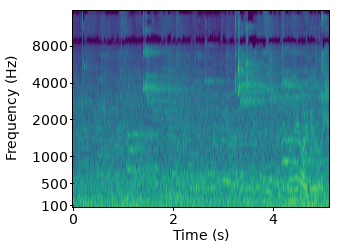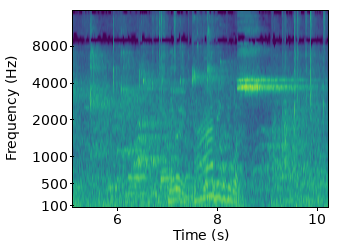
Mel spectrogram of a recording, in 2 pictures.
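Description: A basketball being dribbled on an indoor court, the bounces echoing in a large gym hall, under the calls and shouts of players and spectators. The voices grow louder in the second half, and a short high-pitched tone sounds about a second before the end.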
